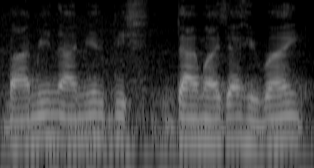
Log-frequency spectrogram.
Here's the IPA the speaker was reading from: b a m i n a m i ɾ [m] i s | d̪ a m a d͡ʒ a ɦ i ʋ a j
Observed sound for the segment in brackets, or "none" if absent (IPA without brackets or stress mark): b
